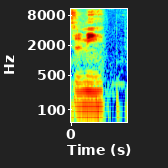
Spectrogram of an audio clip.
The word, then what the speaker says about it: Denis: His name is spelt the same way, but it's pronounced Denis Oh wow.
